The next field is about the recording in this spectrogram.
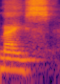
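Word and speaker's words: Myss: that um yeah Caroline mace so it's m y SS but it's spelled with like a c mace as in mace mace spray pepper spray yeah yeah self- sabotage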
